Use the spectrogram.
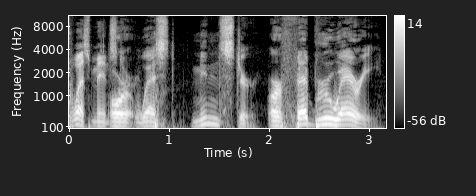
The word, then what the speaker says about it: Westminster: who's kind of like you driving the show pronouncing everything correctly yep cray nope not exactly crayon cray cray crayon cray it's like Westminister it's Westminster or Westminster or February not February Arvada or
